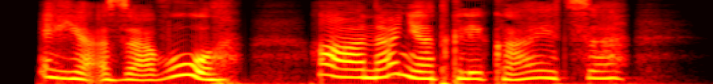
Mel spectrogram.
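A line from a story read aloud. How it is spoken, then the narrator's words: Agitated exclamation. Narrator (Russian): Взволнованно воскликнула тетушка Маргарет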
